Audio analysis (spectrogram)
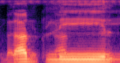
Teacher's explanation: ضاد کی آواز نکالیں گے، دال کی آواز نہیں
